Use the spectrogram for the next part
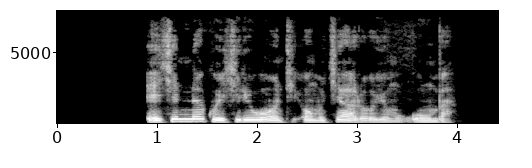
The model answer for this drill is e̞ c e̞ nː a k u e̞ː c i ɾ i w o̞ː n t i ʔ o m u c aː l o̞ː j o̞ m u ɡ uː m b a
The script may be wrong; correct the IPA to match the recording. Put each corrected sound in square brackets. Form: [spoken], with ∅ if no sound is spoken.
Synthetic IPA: e̞ c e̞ nː a k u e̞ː c i ɾ i w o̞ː n t i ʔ o m u c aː l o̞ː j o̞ m u ɡ uː m b a

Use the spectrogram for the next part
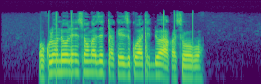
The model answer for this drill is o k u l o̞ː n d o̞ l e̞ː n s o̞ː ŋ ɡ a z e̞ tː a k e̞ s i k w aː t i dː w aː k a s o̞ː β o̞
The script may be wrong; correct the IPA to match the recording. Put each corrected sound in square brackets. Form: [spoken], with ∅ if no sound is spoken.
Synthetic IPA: o k u l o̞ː n d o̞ l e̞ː n s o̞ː ŋ ɡ a z e̞ tː a k e̞ [z] i k w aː t i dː w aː k a s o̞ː β o̞

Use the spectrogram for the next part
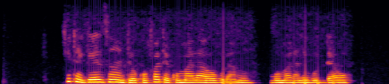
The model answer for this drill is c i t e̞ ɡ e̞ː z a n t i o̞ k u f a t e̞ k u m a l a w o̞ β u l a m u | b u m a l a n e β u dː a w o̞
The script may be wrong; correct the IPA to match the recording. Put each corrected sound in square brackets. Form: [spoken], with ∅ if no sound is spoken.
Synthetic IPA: c i t e̞ ɡ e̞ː z a n t i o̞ k u f a t e̞ k u m a l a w o̞ β u l a m u | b u m a l a n e β u dː a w o̞

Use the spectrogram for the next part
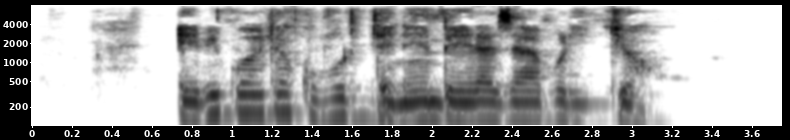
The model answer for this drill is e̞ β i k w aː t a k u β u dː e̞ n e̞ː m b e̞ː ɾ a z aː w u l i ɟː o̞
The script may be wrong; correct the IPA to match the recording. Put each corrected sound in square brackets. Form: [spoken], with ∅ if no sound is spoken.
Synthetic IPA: e̞ β i k w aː t a k u β u dː e̞ n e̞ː m b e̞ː ɾ a z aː [β] u l i ɟː o̞

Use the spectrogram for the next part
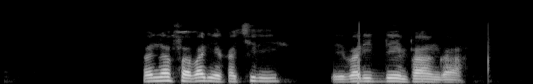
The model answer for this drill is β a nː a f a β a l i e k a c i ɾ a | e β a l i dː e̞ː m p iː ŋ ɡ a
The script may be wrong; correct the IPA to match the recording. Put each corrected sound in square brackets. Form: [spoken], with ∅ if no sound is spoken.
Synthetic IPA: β a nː a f a β a l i e k a c i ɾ [i] | e β a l i dː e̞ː m p [aː] ŋ ɡ a

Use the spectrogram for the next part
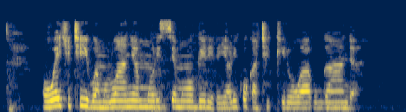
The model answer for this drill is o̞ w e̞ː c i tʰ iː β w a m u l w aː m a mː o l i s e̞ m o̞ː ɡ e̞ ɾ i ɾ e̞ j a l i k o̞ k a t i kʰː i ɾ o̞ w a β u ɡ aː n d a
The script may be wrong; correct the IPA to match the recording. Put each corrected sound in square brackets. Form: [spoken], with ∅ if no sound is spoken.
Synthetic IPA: o̞ w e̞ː c i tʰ iː β w a m u l w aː [ɲ] a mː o l i s e̞ m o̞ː ɡ e̞ ɾ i ɾ e̞ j a l i k o̞ k a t i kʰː i ɾ o̞ w a β u ɡ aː n d a

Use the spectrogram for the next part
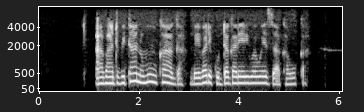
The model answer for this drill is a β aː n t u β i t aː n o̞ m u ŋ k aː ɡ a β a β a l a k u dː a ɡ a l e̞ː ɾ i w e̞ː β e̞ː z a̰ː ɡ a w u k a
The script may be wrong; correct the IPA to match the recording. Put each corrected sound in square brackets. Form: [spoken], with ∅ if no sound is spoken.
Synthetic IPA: a β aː n t u β i t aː n o̞ m u ŋ k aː ɡ a β [e] β a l [i] k u dː a ɡ a l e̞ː ɾ i w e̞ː [w] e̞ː z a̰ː [k] a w u k a

